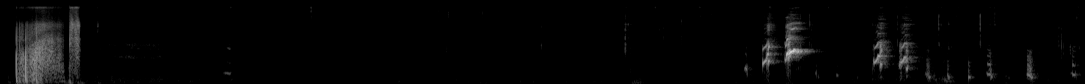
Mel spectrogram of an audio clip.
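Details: Puppy eating egg yolk, giving a short burst of high, rising whines and yelps late on, after a sharp noise at the start and a long quiet stretch.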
